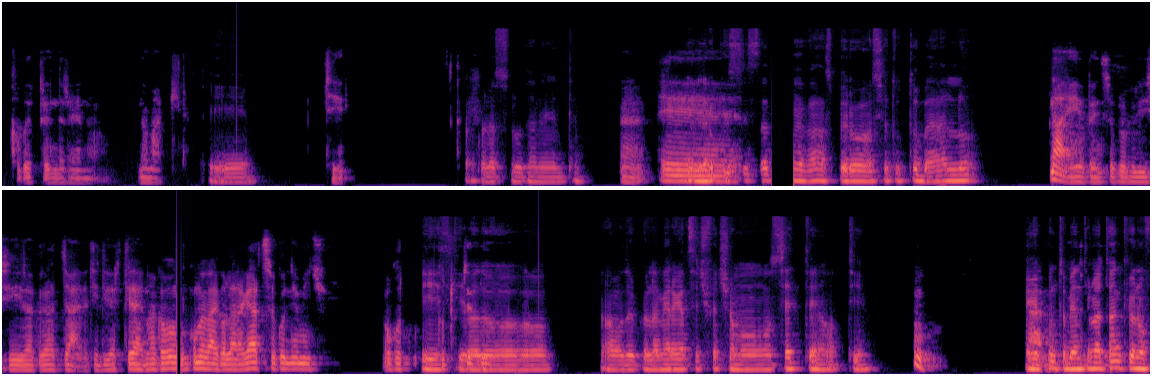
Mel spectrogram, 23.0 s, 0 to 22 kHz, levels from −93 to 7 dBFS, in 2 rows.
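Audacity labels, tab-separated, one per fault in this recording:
2.340000	2.340000	pop -24 dBFS
7.690000	7.910000	gap 0.224 s
13.220000	13.270000	gap 45 ms
16.840000	16.840000	pop -23 dBFS

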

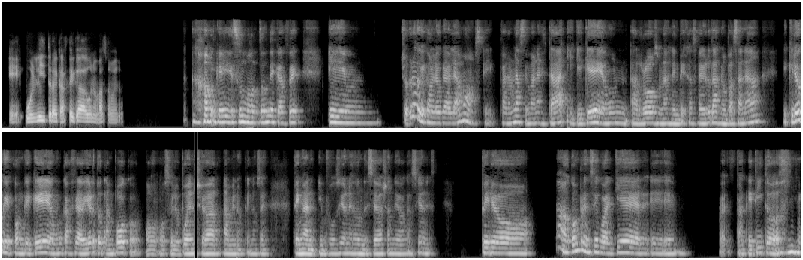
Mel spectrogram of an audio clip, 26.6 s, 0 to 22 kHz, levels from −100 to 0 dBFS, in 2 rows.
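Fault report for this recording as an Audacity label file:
6.070000	6.070000	pop -26 dBFS
16.530000	16.580000	gap 48 ms
20.120000	20.120000	pop -22 dBFS

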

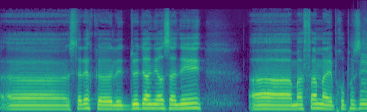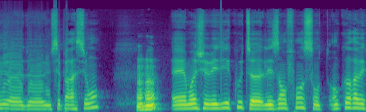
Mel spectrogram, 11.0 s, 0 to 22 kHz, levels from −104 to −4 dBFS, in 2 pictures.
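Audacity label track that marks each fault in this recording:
5.270000	6.530000	clipped -23 dBFS
8.820000	8.820000	pop -10 dBFS

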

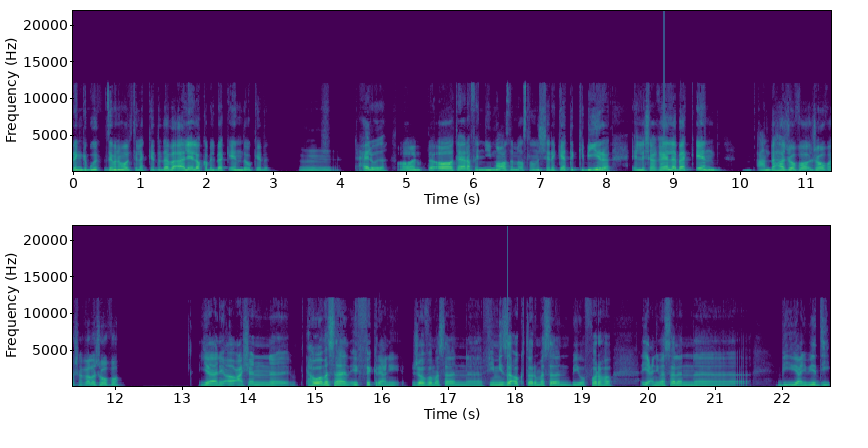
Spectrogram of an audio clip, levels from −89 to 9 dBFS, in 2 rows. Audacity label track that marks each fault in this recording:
8.870000	8.870000	pop -9 dBFS
17.890000	17.890000	pop -10 dBFS

